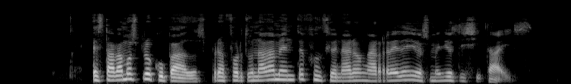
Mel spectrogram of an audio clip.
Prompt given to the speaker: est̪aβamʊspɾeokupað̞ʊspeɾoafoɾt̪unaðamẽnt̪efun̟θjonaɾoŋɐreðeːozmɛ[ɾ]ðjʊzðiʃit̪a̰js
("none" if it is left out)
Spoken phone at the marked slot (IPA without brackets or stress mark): none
